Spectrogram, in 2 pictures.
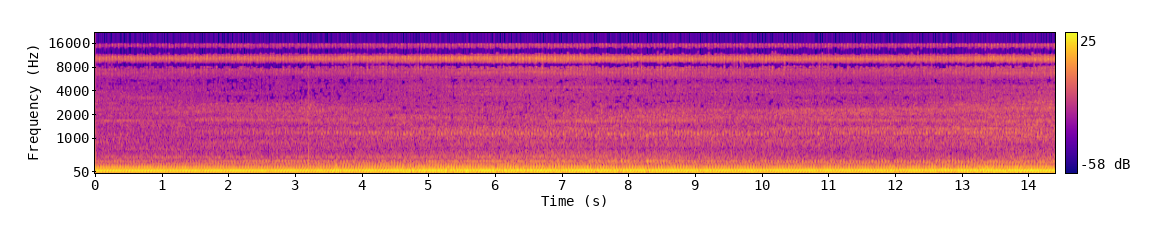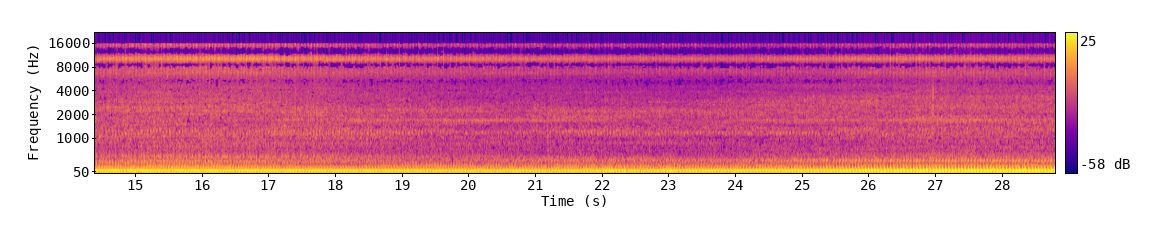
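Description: BMW R1200GS Adventure's 1170 cc boxer twin engine idling steadily, a little louder near the end.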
